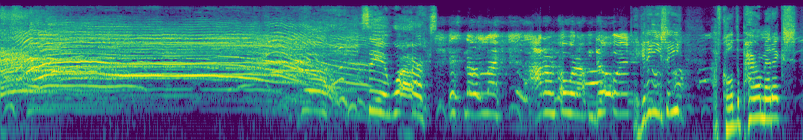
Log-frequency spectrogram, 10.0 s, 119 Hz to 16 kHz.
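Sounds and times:
several voices screaming together: 0.0 - 4.9
speech: 4.8 - 10.0.

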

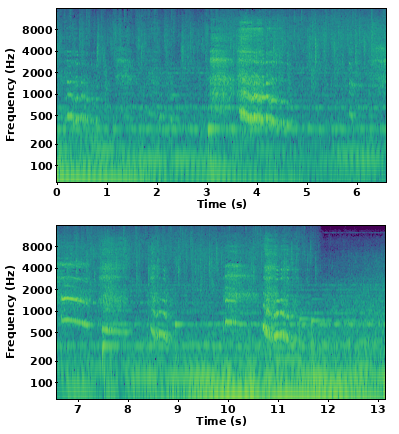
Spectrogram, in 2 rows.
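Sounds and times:
shower water running with hissing splashing spray: 0.0 - 12.0
person sobbing strainedly: 3.0 - 4.8, 5.9 - 9.0, 9.9 - 11.8.

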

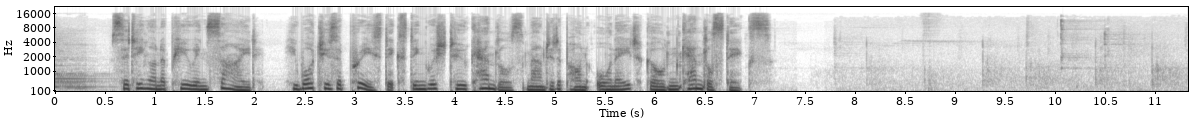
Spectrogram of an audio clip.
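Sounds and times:
speech: 0.7 - 7.2
footsteps clicking across a hard floor inside a church: 7.8 - 11.3.

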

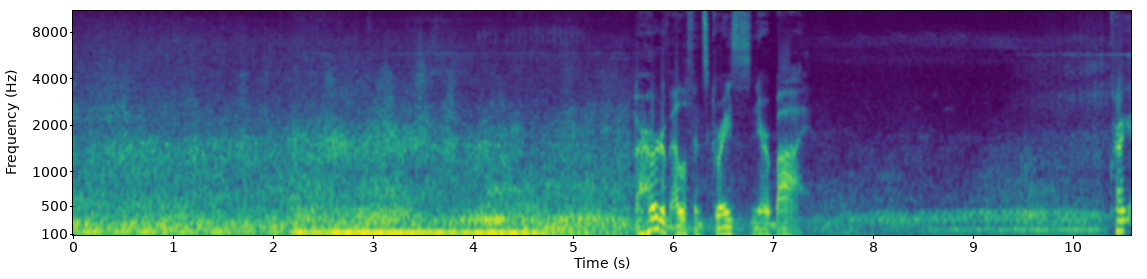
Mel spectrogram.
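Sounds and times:
propeller plane engine droning while landing on a bush runway in Northern Kenya: 0.0 - 10.5
speech: 5.8 - 7.4.

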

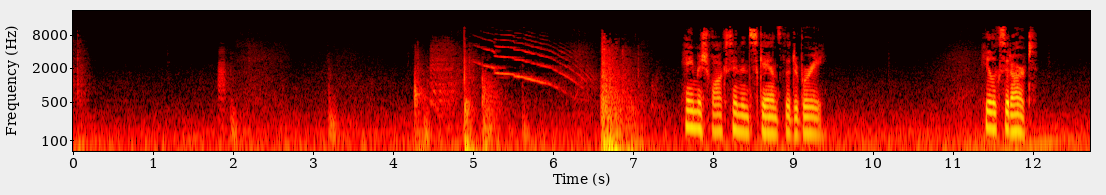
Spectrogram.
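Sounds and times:
front door being opened at night: 4.2 - 7.4
speech: 7.6 - 9.5, 11.4 - 12.1.

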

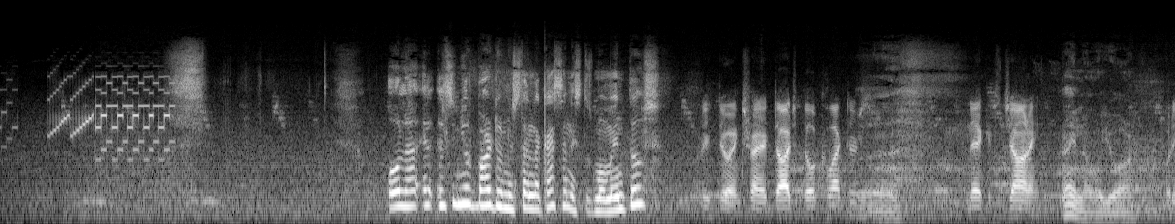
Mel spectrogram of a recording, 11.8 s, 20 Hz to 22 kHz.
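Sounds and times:
mobile phone ringing with a bright electronic ringtone on a balcony: 0.0 - 2.0
speech: 3.9 - 11.7.

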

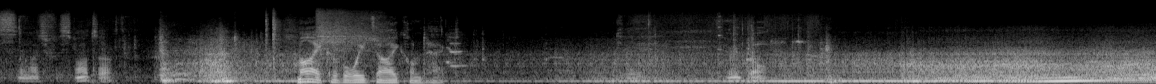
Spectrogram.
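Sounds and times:
speech: 0.2 - 4.6, 7.3 - 7.8
heavy truck rig engine pulling away and accelerating: 1.6 - 11.5.

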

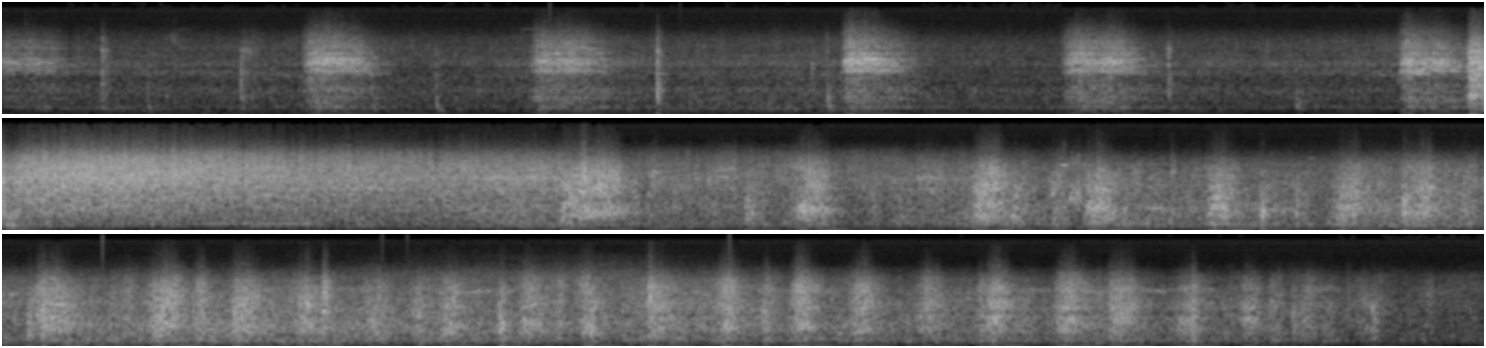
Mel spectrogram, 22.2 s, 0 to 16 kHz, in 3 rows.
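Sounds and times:
steam locomotive chuffing approaching station: 0.0 - 22.2.

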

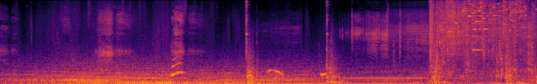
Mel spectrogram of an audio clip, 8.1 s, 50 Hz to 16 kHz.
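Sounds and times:
low rumbling background: 0.0 - 8.0
breaking glass showering down: 6.4 - 8.0
glass door shattering: 6.4 - 8.0.

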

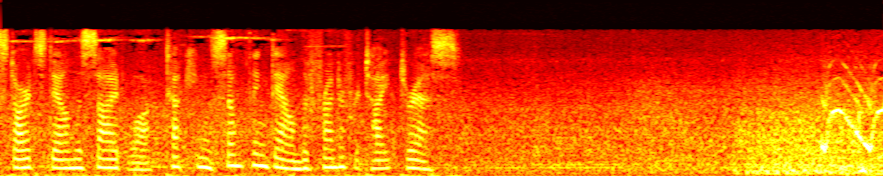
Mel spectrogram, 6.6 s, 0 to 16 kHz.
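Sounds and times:
speech: 0.0 - 3.6
police car siren wailing on a busy street: 0.0 - 6.6
steady rushing street noise: 0.0 - 6.6.

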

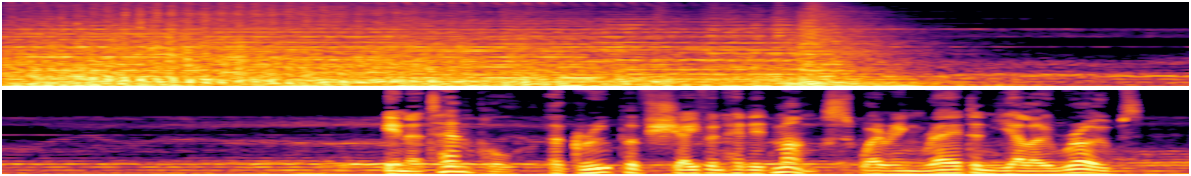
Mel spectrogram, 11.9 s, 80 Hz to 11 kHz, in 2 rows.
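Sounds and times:
helicopter flying over mountains: 0.0 - 4.2
speech: 7.9 - 11.8.

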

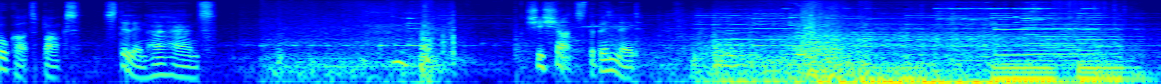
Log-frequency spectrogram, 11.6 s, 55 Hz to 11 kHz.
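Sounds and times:
speech: 0.0 - 2.9, 5.3 - 7.4
tram rumbling past through city streets of New Orleans USA: 2.4 - 11.3
metallic rail squeal and rattling: 5.5 - 11.1
brief clanging bell-like ring: 5.8 - 11.4.

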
